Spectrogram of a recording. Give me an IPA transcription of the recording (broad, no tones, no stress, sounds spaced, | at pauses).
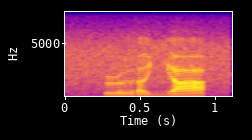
ɭ ʉ ɾ ɐ ʎ a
